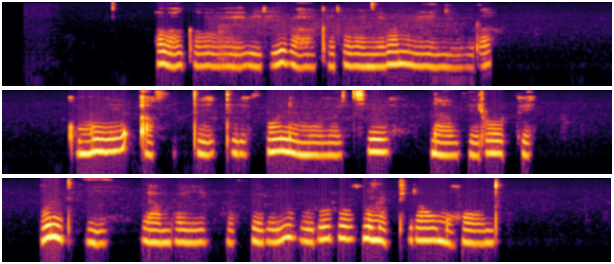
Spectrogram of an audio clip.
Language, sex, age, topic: Kinyarwanda, female, 36-49, finance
